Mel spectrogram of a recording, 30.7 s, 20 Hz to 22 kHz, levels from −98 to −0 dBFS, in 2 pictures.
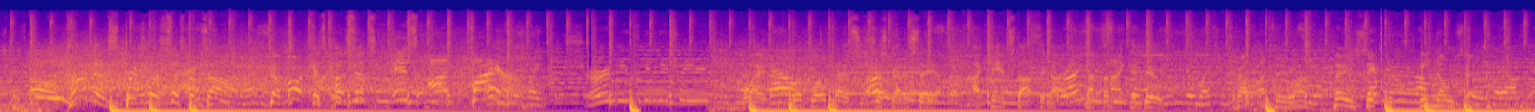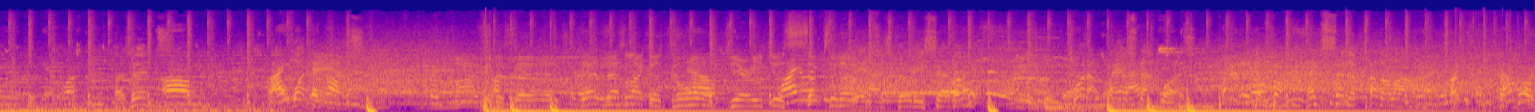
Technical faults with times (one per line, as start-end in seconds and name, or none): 20.16-20.33 processor overload crackle
29.86-30.45 processor overload crackle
